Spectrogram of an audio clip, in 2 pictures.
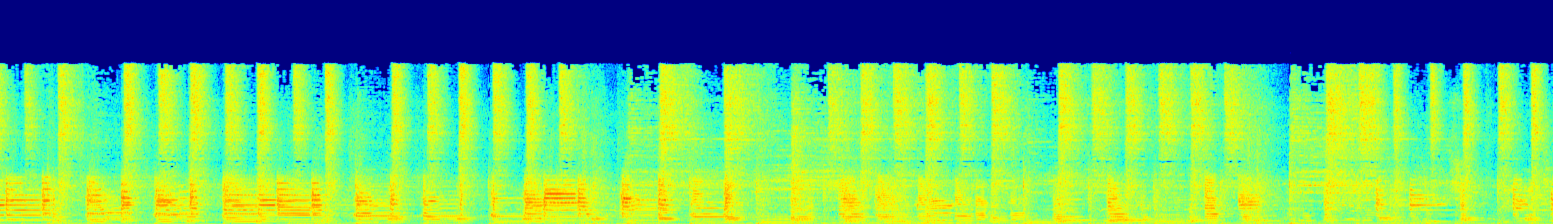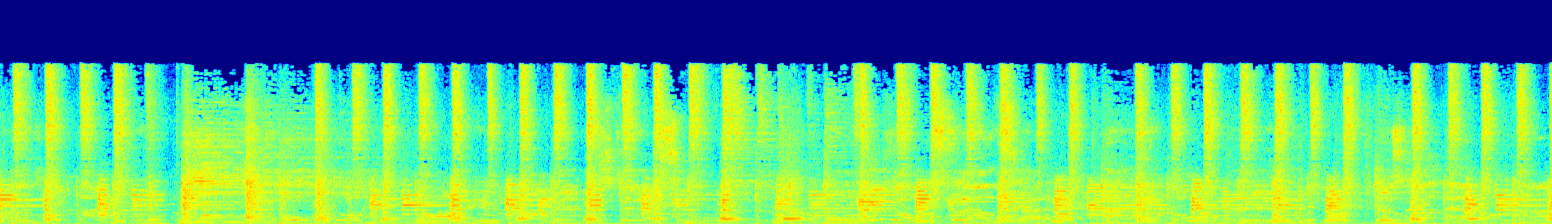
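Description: Live band playing a blues-rock song: electric guitar and keyboard over bass and drum kit, with a steady beat.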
